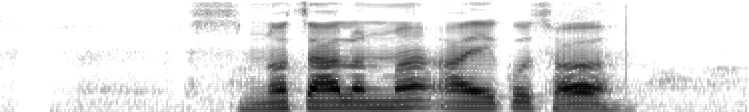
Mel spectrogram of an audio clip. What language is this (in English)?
Nepali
